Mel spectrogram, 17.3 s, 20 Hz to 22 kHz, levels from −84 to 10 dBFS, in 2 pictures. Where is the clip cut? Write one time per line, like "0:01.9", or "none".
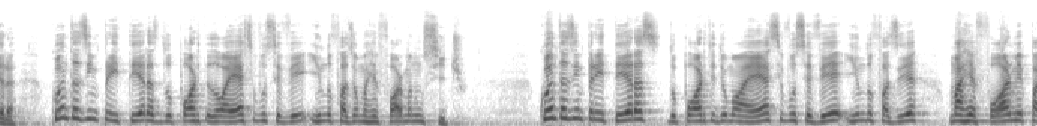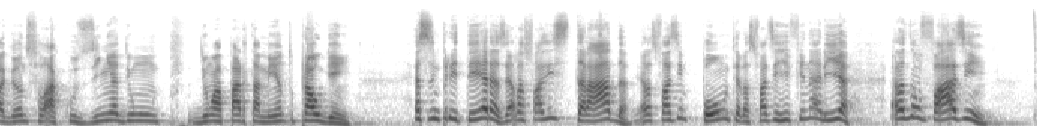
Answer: none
